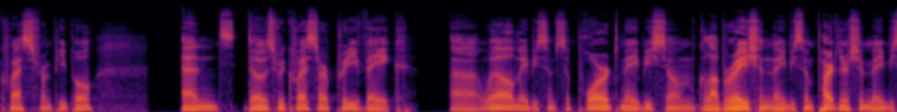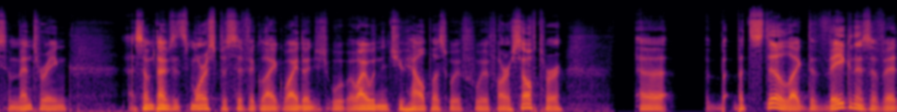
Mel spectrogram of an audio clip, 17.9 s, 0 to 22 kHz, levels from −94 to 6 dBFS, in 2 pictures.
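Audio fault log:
Nothing to log here; I listened through the whole bit of speech and didn't catch a single glitch worth writing down.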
